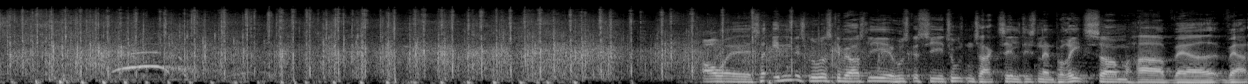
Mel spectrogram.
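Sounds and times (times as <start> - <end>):
audience applause: 0.0 - 9.8
speech: 7.0 - 12.4.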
